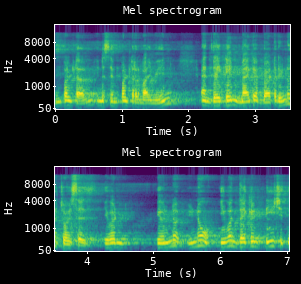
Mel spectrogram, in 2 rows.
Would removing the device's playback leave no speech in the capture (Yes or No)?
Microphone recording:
Yes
